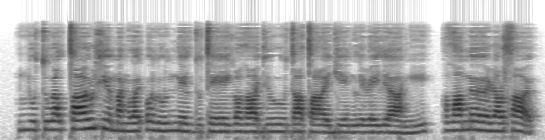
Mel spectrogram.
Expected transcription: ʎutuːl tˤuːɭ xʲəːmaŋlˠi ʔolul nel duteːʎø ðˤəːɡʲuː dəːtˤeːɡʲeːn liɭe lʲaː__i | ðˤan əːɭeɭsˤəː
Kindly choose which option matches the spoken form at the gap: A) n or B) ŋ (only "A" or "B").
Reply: B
